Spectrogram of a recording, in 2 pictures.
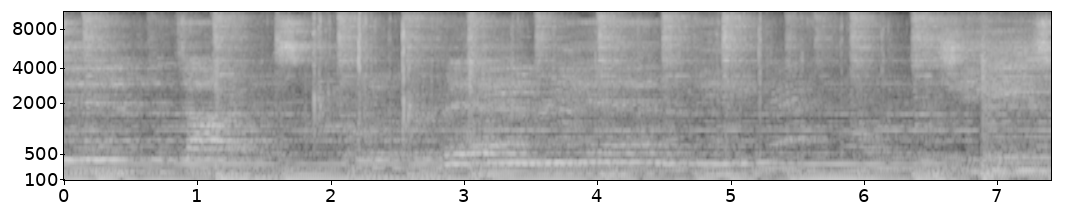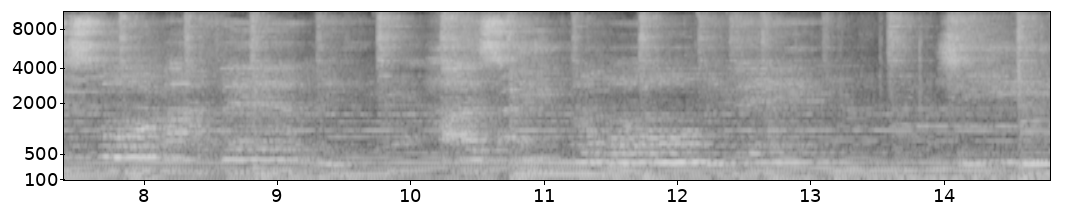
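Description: Live worship band and group vocals: several singers over keyboard, bass guitar, acoustic guitar and a drum kit keeping a steady beat.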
